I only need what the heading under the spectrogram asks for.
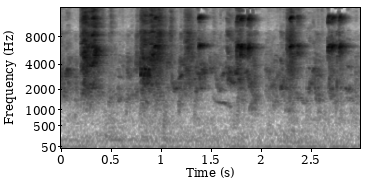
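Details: Captive breeding budgerigars give quick scratchy chirps and squawks, a few short sharp notes spaced through the moment, with one brief whistled note in the middle.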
